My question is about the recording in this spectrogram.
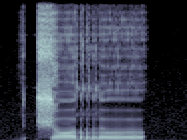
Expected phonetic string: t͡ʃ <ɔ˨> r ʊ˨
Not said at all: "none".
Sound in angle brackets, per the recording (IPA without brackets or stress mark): ɔ˨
